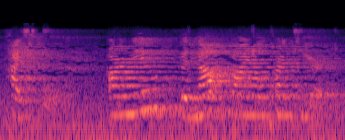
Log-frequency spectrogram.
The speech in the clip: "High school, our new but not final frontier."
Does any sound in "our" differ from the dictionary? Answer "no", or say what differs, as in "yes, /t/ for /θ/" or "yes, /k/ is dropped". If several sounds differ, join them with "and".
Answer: no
